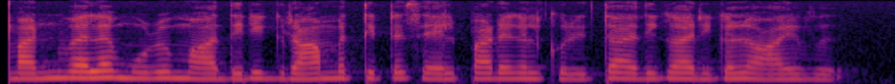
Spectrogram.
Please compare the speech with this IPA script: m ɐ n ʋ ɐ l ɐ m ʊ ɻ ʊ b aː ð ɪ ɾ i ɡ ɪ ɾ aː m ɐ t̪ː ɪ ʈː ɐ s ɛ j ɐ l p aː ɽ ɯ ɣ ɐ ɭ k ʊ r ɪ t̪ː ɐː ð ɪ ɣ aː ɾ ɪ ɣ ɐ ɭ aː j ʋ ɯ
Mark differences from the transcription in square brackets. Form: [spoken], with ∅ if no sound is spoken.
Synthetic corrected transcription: m ɐ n ʋ ɐ l ɐ m ʊ ɻ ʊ [m] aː ð ɪ ɾ i ɡ ɪ ɾ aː m ɐ t̪ː ɪ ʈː ɐ s ɛ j ɐ l p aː ɽ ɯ ɣ ɐ ɭ k ʊ r ɪ t̪ː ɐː ð ɪ ɣ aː ɾ ɪ ɣ ɐ ɭ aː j ʋ ɯ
